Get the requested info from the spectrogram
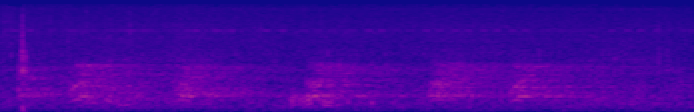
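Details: A young hunting dog barks at its first moose, the first time it has done so, among a cow with two calves and a bull, a steady series of somewhat hesitant, insecure barks at a distance, after a couple of hours working.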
